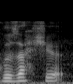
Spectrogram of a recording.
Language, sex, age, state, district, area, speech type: Kashmiri, male, 30-45, Jammu and Kashmir, Kupwara, rural, spontaneous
